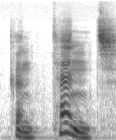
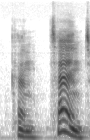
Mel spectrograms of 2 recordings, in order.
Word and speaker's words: content: this case it's not that content here the pronunciation is content okay content which means slightly happy kind of happy content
